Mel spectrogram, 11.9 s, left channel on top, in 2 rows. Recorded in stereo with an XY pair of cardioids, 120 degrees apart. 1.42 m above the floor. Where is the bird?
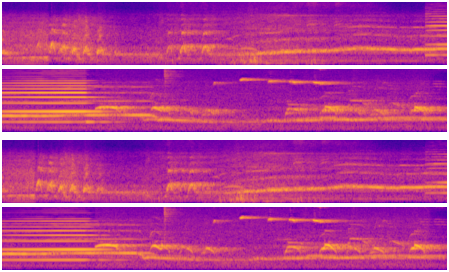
45° right, 0.8 m.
